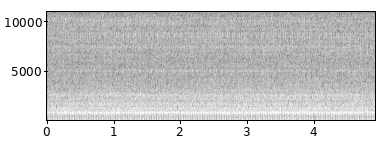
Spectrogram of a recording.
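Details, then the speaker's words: New stock Harbor Freight Predator 212cc OHV engine, 87 octane, about 40-45°F at 1200 ft: with choke at about halfway the mid-range popping and sputtering stops; even, steady drone, running smoothly. "now i said to choke to about halfway and the popping or sputtering it goes away"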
